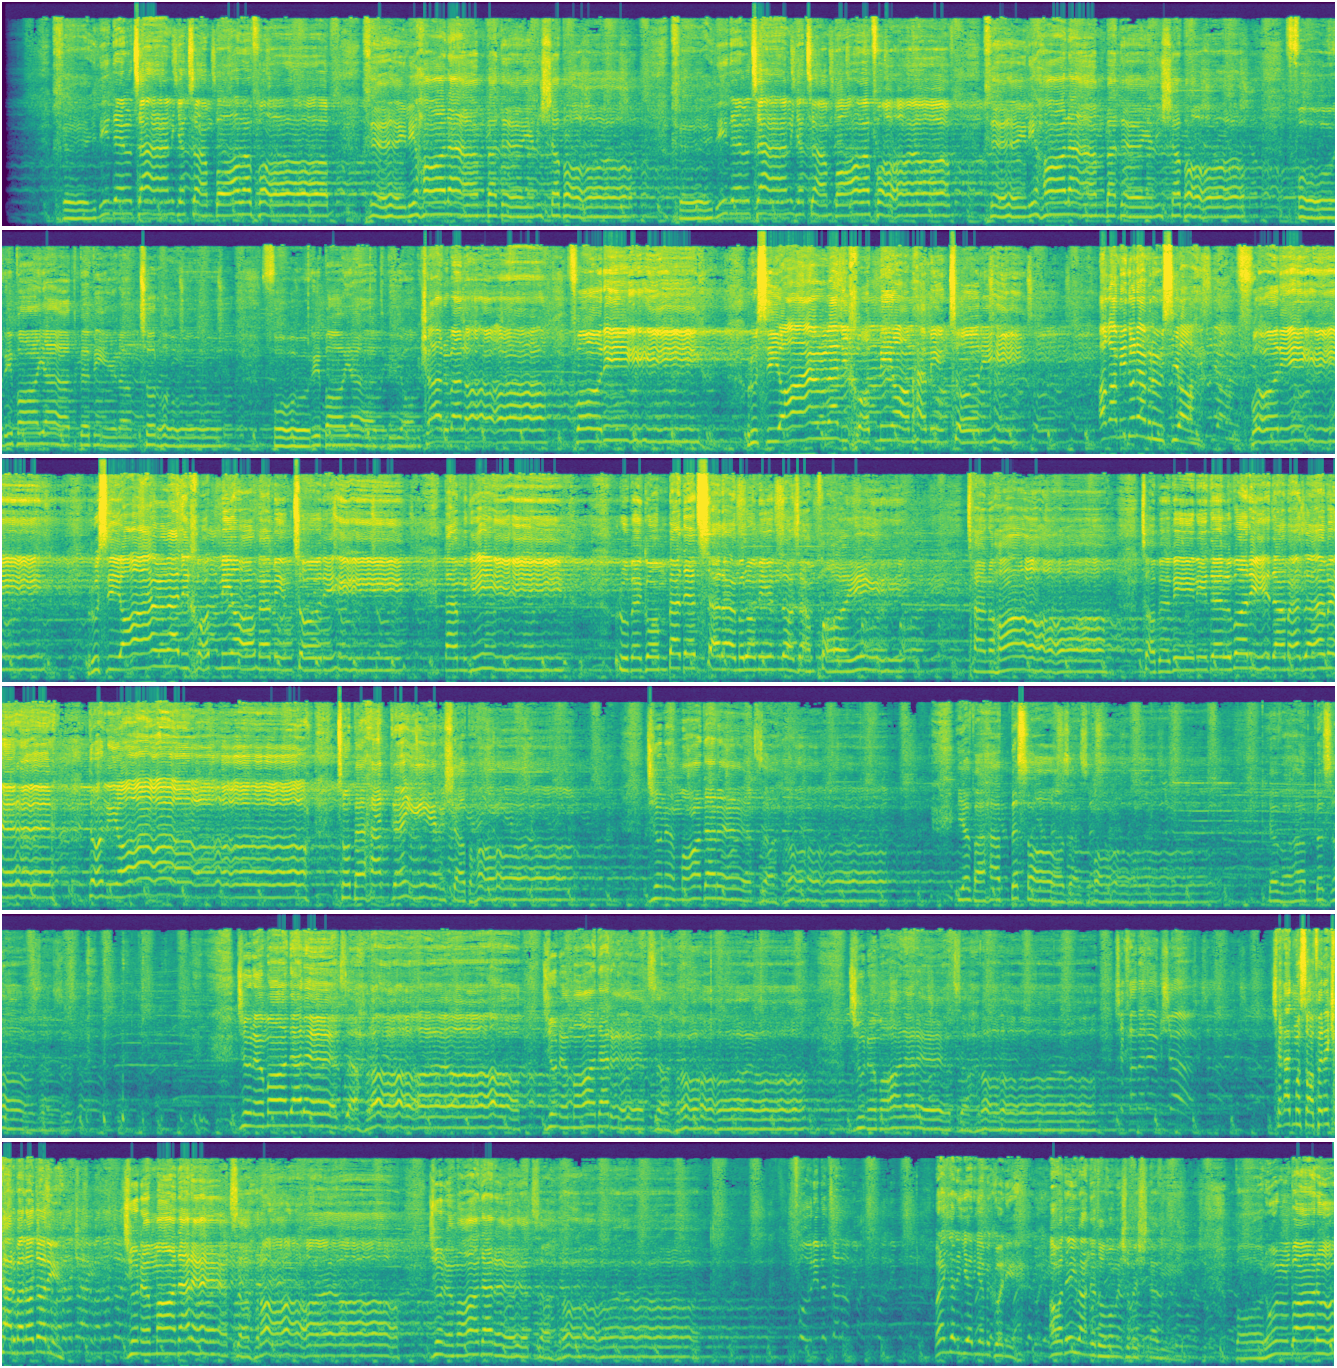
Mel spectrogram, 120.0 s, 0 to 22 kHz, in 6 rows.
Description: زمینه شب 20 رمضان المبارک 1403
